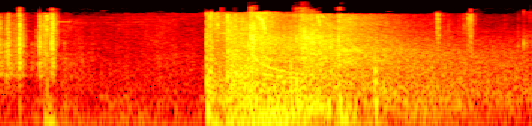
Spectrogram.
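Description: Sniper rifle fire in Fortnite: a few sharp clicks, then a loud gunshot crack with a long rumbling tail that fades over about a second, fairly quiet overall.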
